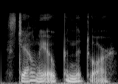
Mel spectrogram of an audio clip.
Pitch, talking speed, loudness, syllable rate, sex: 145 Hz, 205 wpm, -19 LUFS, 6.6 syllables/s, female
